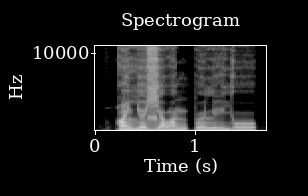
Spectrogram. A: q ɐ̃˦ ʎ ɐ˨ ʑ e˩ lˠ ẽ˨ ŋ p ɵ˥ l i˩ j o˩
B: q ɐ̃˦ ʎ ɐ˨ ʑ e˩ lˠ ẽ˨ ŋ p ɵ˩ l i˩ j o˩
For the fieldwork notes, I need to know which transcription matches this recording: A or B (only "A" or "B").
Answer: B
